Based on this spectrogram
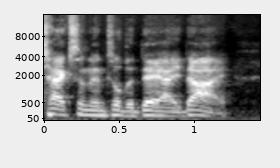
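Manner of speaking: ordinary talk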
